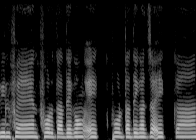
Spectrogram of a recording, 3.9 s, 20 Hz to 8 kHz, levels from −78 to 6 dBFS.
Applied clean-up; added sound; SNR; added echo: none; none; none; none.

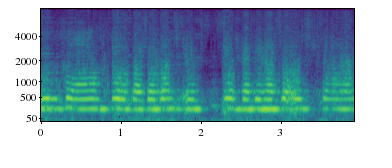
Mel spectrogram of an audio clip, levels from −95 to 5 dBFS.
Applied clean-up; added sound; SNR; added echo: neural separator model SepFormer DNS4.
